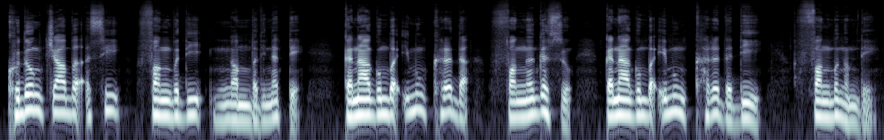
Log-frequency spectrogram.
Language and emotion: Manipuri, neutral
